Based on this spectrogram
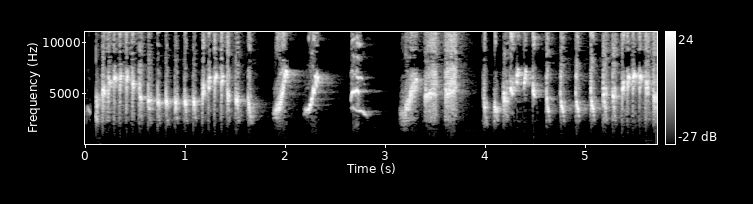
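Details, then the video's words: Bird song used as training material for competition songbirds, with dense rough rolls and harsh notes; fast repeated clicking trills interrupted by sharp rising whistled sweeps, then a return to the rapid rattling roll. "ROLL RAPAT KASARAN || TEMBAKAN Kasar Untuk BURUNG FIGHTER"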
